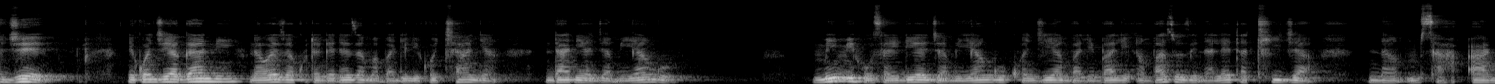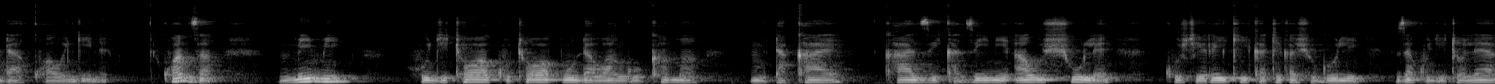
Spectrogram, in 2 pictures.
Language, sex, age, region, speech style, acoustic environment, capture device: Swahili, male, 25-34, Kenya, excited, nature, mobile / Linux / Chrome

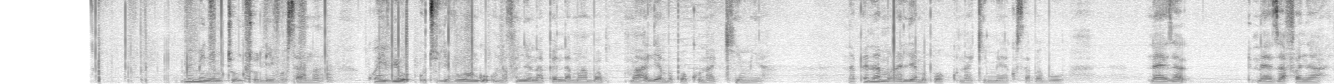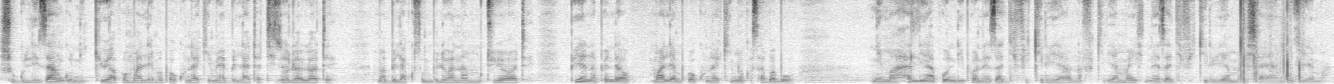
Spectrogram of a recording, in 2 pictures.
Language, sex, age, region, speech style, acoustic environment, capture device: Swahili, male, 25-34, Kenya, excited, silence, mobile / Linux / Chrome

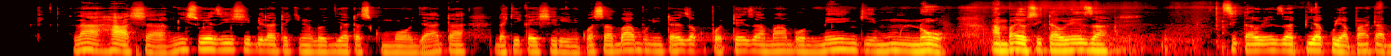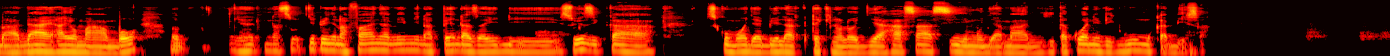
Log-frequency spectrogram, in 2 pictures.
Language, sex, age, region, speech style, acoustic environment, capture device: Swahili, male, 18-24, Kenya, relaxed, nature; silence, desktop / Linux / Chrome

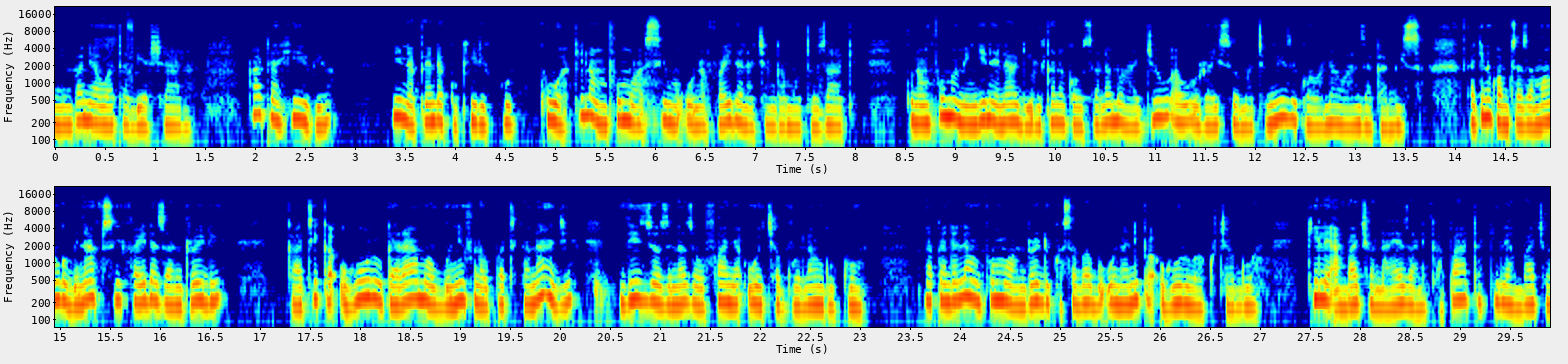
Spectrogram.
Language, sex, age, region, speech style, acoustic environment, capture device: Swahili, female, 25-34, Kenya, relaxed, nature; silence, mobile / Linux / Chrome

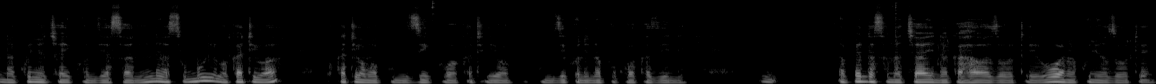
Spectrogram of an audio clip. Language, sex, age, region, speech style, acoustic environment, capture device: Swahili, male, 25-34, Kenya, focused; happy, nature, mobile / Linux / Chrome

